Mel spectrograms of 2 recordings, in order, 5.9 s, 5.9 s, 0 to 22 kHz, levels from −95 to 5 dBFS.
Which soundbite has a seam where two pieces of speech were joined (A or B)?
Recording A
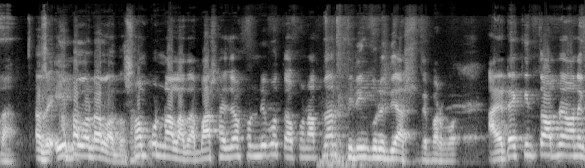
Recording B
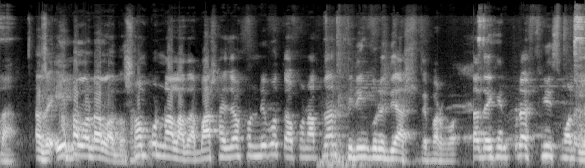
B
